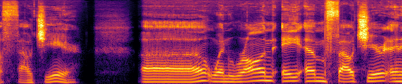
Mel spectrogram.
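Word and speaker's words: Fouchier: is I mean it's it's spelled fo u CH ier so not foul Chee a foul chiere when Ron a.m.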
